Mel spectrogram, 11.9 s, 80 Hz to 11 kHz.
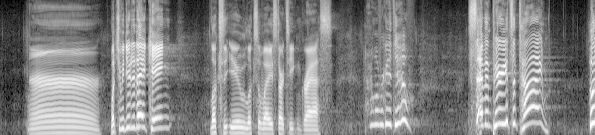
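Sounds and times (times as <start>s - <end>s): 
speech: 0.6s - 1.0s, 2.2s - 3.4s, 4.2s - 6.7s, 7.3s - 8.3s, 9.4s - 11.0s
voice imitating a cow mooing: 0.6s - 2.2s.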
